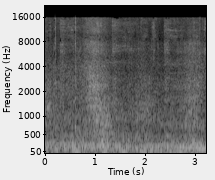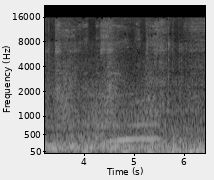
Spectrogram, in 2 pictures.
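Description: Car cabin noise while driving: a steady low engine and road rumble. A short rising tone comes in about four seconds in and lasts about a second.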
